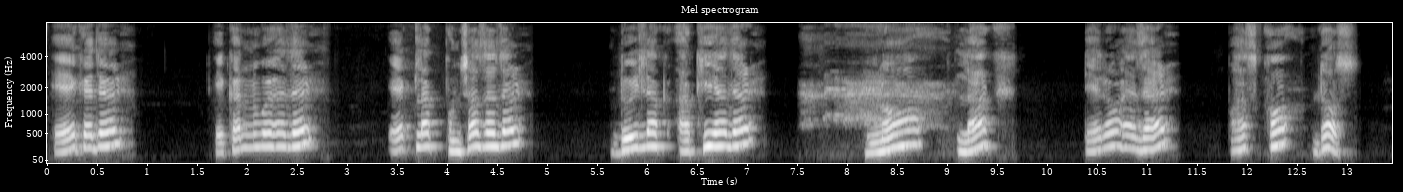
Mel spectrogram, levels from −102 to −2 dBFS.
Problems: background sounds at intervals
